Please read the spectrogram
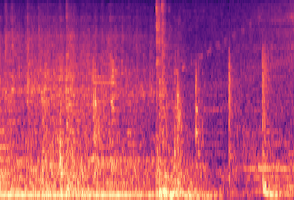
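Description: A garage door sound effect: a steady low motor hum with mechanical rattling and clicks for about a second and a half, then fading.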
